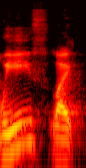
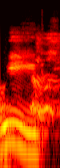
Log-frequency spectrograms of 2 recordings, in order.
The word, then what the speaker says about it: weave: I tried I think selling weave like hair, selling hair. Make sure you pronounce that V correctly. Yeah, weave, not weed, not weed, but weave, and right.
